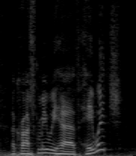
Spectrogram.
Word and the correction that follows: Haymitch: Hey, I believe it's called pronounced Haymitch. – Dang it. Oh, that's an M, not a W. It's across from me, we have Haymitch.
